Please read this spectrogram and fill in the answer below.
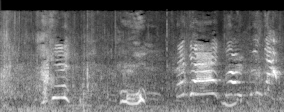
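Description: Pool water splashing as a toddler paddles, with a young child's high voice calling out in short sounds a few times, loudest a little before the end.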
